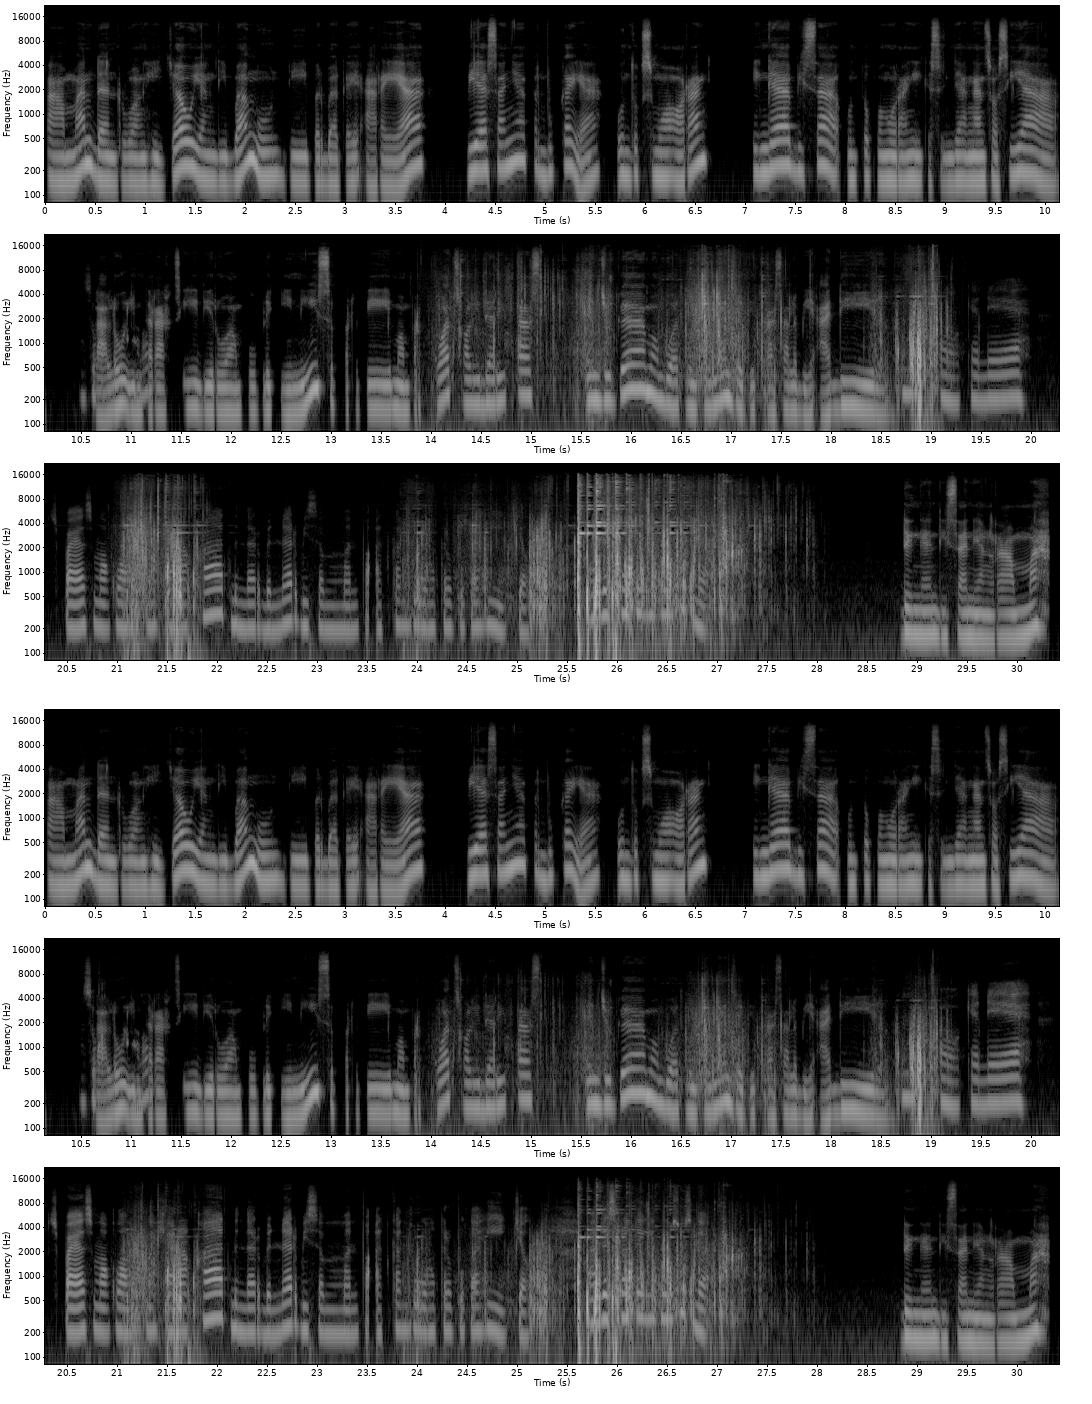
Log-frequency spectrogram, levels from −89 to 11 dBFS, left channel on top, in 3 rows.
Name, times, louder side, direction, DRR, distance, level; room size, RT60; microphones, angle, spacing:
voice 1, 0.0-3.8 4.2-6.6 7.1-10.1 10.6-13.0 13.4-15.1 15.5-18.6 28.8-30.3, left 1 dB, 35° left, 2.7 m, -37 dB
sound 1, 14.0-15.8 16.3-17.5 17.8-17.9 18.4-19.2 19.5-19.6 20.8-21.9 23.8-27.9, left 5 dB, 75° left, 1.9 m, -31 dB
voice 2, 18.7-20.0 20.5-26.9, right 3 dB, 80° right, 1.8 m, -39 dB
open air
head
